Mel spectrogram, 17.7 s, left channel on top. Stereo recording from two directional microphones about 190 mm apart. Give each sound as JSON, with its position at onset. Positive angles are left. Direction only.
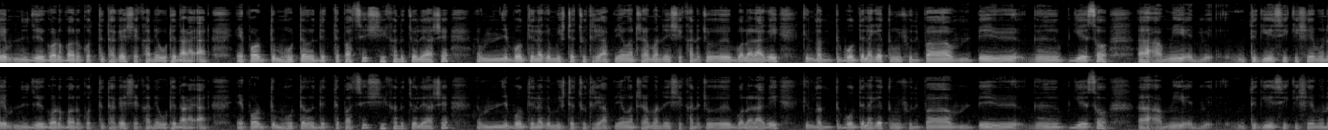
{"t": 0.0, "sound": "speech", "side_deg": 25}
